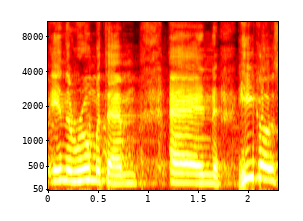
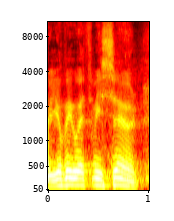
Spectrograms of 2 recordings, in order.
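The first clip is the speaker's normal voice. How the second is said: mock ominous repeat; 7 semitones lower than usual. Repeats line lower, ominous.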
